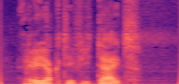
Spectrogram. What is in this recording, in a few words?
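"reactiviteit", Dutch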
